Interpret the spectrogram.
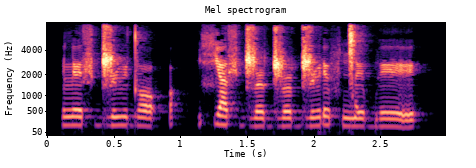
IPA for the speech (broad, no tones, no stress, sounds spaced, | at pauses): l e s ɖ͡ʐ ɨ d ɔ ʔ | ç a s ɖ͡ʐ ɐ ɖ͡ʐ ɔ ɖ͡ʐ ɨ ɾ e f ŋ͡ǀ e b e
